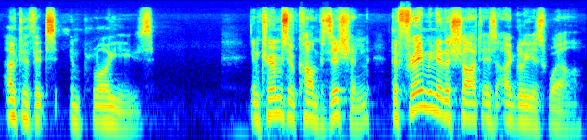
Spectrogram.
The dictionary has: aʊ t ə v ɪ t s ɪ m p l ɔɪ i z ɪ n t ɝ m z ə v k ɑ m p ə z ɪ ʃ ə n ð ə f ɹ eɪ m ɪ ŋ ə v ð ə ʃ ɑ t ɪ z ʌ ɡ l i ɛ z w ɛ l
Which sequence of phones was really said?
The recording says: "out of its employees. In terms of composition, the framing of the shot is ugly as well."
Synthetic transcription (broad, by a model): aʊ t ə v ɪ t s ɪ m p l ɔɪ i z ɪ n t ɝ m z ə v k ɑ m p ə z ɪ ʃ ə n ð ə f ɹ eɪ m ɪ ŋ ə v ð ə ʃ ɑ t ɪ z ʌ ɡ l i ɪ z w ɛ l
